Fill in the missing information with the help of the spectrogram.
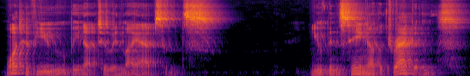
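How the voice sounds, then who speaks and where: Casting: aged, kindly dragon for ASMR audio drama. Very low, gravel-thick voice, unhurried, courteous and thoughtful. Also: male voice, echoey room, exaggerated voice. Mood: warm, welcoming, then amused, curious. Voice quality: deep, gravelly rumble. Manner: measured, formal, gentle, thoughtful phrasing. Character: ancient, kindly, wise old male dragon, weary and hopeful. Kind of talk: ASMR roleplay audio drama, spoken to the listener.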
